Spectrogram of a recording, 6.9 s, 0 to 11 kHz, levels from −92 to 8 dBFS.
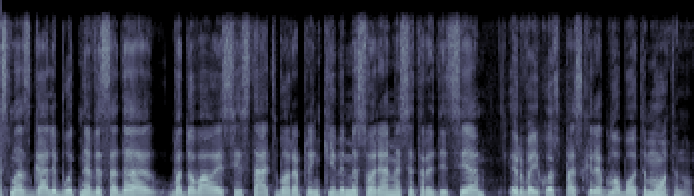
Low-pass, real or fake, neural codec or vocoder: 9.9 kHz; real; none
